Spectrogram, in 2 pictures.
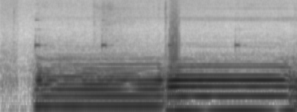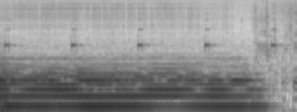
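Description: A tuba holds a long, steady low B note, loud and close, with a brief half-step shift partway through before settling back on the sustained tone.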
